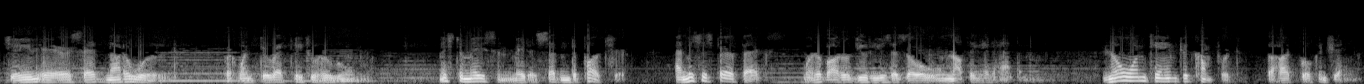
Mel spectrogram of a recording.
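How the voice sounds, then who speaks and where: Gravelly, low-voiced male radio mystery host. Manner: ominous, deliberate. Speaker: radio drama host and narrator. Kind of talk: theatrical scripted gothic narration. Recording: narrow, tinny old radio broadcast. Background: loud dramatic music.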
